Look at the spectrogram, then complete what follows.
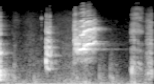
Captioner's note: squeak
